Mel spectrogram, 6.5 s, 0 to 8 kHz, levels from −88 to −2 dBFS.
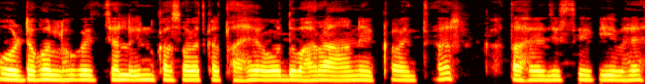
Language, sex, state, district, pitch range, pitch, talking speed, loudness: Hindi, male, Uttar Pradesh, Muzaffarnagar, 160-170 Hz, 165 Hz, 150 wpm, -16 LUFS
